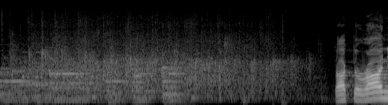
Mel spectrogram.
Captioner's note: applause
